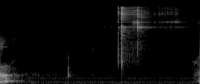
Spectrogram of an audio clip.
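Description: A small steel ball rattling briefly inside a dexterity puzzle, clinking against its steel cone and glass dome as the puzzle is tilted: a faint tick, then one short bright metallic clatter a little past the middle.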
